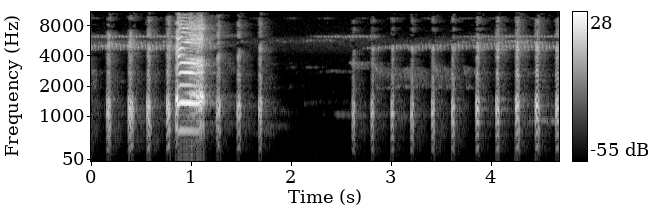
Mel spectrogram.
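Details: Female red junglefowl cackling: a fast run of short, clipped clucks, about five per second, broken by one loud harsh squawk. A brief pause follows before the clucking resumes at the same pace, over a faint high insect whine.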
